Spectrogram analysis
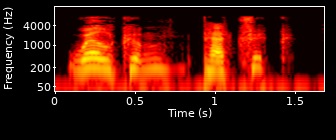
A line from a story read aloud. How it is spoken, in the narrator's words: said Nick stiffly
